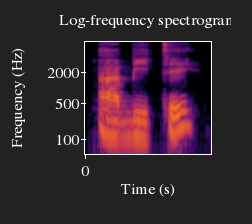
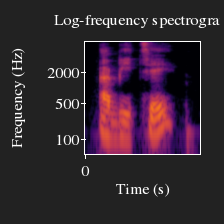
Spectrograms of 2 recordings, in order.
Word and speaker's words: habiter: So again, we're going to look at habiter, to live, to inhabit, habiter. Note that the H is silent. Habiter, habiter.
